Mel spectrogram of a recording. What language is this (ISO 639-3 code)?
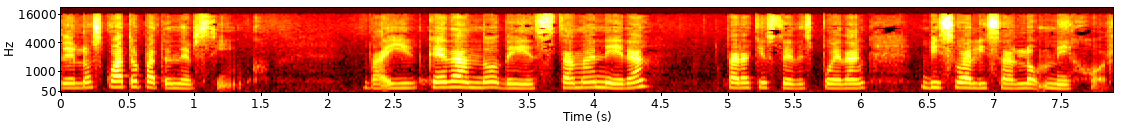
spa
